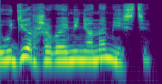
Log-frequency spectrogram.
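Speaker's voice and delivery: ordinary delivery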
